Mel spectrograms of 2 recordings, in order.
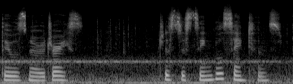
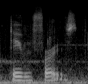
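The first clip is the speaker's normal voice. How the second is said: ordinary delivery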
